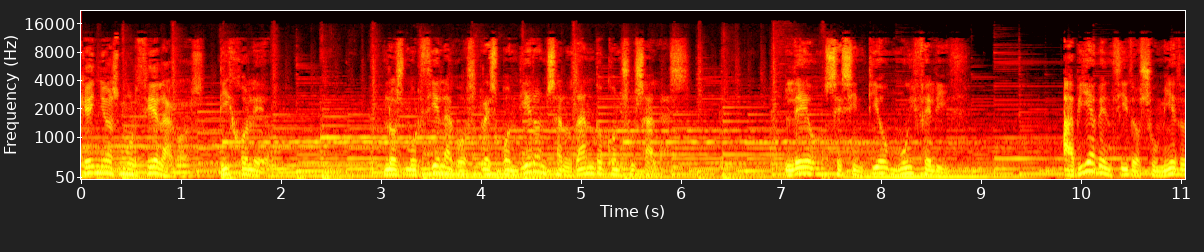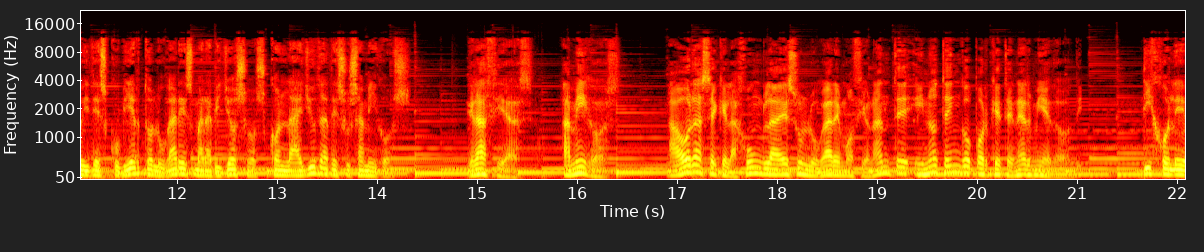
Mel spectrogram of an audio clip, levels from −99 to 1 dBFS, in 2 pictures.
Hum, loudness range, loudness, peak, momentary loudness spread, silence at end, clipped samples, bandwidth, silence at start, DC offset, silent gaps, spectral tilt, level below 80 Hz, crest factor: none; 3 LU; -23 LUFS; -6 dBFS; 10 LU; 0 s; under 0.1%; 12 kHz; 0 s; under 0.1%; none; -5.5 dB/octave; -34 dBFS; 16 dB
